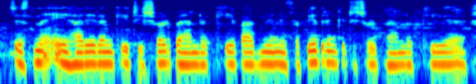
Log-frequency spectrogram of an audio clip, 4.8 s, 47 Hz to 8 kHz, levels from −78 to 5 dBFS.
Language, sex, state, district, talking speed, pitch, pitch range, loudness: Hindi, female, Uttar Pradesh, Lalitpur, 265 wpm, 170 Hz, 160-175 Hz, -16 LUFS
